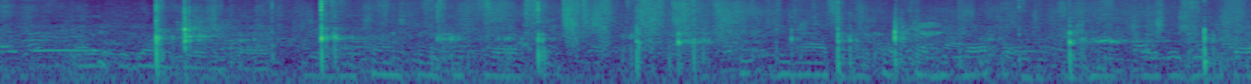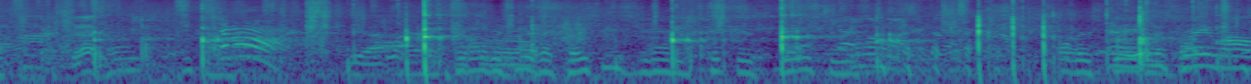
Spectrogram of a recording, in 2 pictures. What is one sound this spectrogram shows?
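Paddles pop sharply against a plastic ball in a quick rally.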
